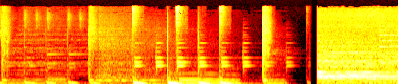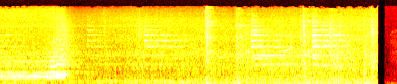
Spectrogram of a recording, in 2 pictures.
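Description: A train rolls in with a rhythmic chugging clatter, then a loud, sustained steam whistle blows over steady rumbling and hissing noise that continues until the end. No one speaks.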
